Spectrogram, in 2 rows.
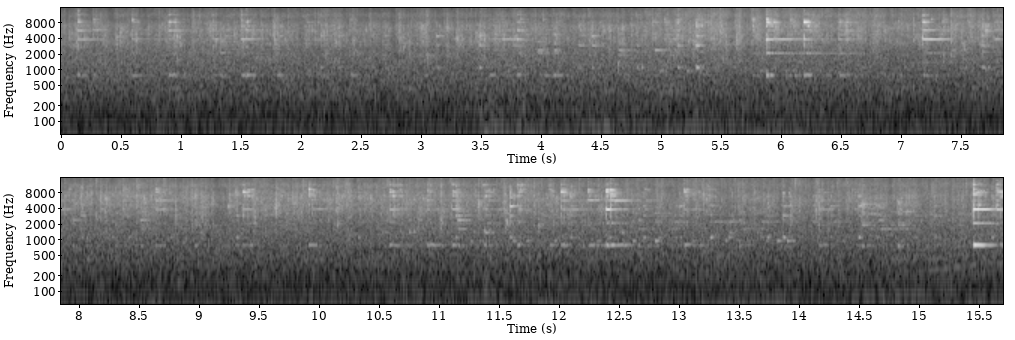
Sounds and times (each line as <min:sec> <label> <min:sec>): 0:00.0 fountain 0:15.7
